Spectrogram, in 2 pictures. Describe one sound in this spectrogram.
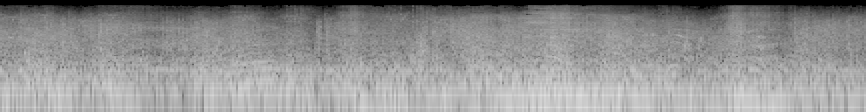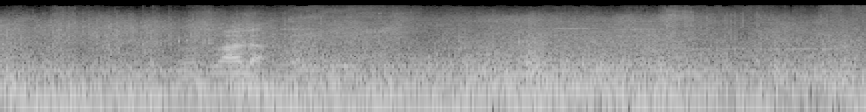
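Spells and blasts boom and crackle in quick bursts.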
